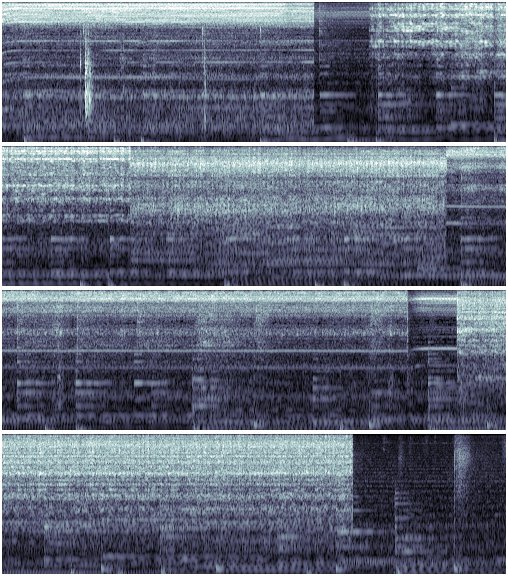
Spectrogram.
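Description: Background music over a small electric motor spinning a stainless steel rod while a hand file is held against it to turn it down, a steady rasping hiss that starts and stops abruptly several times.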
